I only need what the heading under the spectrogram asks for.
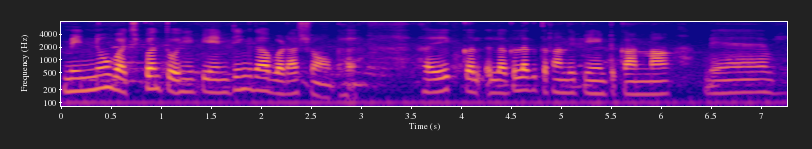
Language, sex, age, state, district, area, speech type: Punjabi, female, 30-45, Punjab, Ludhiana, urban, spontaneous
